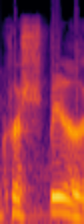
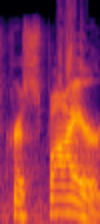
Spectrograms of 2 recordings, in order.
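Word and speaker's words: Spiers: You don't pronounce his name Chris Spear. It's Chris Spire.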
